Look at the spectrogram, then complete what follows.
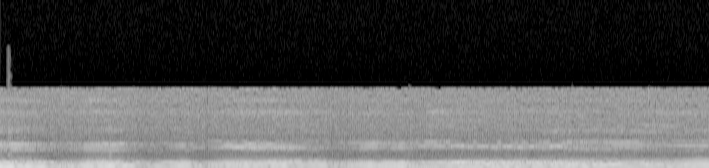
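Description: Orthodox liturgical chant: a voice holding long, drawn-out notes, stepping up to a higher held note about four seconds in.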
